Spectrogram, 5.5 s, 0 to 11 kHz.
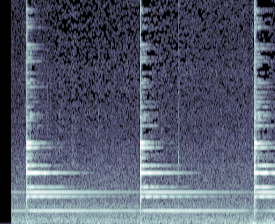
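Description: A bell tolls three times at a 9/11 memorial ceremony on a town green, each clear ringing strike left to decay slowly before the next, heard alone at moderate distance.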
